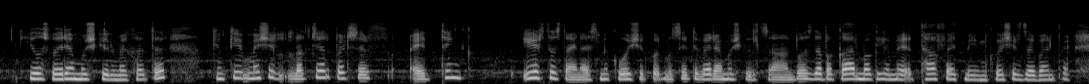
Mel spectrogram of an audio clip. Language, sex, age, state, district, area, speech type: Kashmiri, female, 18-30, Jammu and Kashmir, Baramulla, rural, spontaneous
